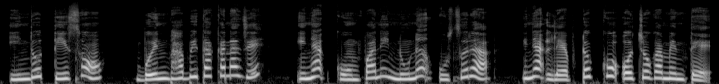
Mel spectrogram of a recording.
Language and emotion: Santali, surprised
